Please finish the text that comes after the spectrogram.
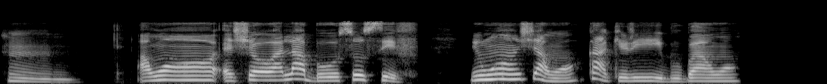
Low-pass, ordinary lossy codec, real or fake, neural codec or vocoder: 7.2 kHz; Opus, 32 kbps; real; none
